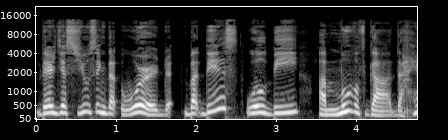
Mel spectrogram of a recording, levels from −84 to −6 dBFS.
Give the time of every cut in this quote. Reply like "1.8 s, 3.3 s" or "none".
1.7 s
